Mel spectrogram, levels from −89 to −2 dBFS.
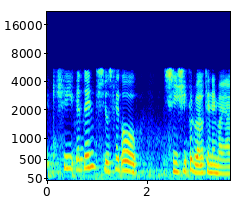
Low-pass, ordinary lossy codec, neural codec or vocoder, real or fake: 5.4 kHz; none; codec, 16 kHz, 1 kbps, FunCodec, trained on Chinese and English, 50 frames a second; fake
